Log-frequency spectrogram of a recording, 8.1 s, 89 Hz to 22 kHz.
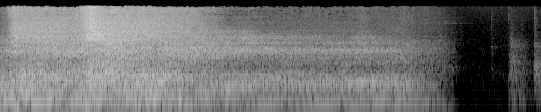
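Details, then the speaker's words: Ford/Mercury Grand Marquis 4.6 V8, lifted, misfiring after an off-road water crossing, with coil issues: pulls away with an uneven, lumpy beat from a dead cylinder, like a big cam. "yeah this thing's definitely down a hole on the plus side sounds like it's got a big cam"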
